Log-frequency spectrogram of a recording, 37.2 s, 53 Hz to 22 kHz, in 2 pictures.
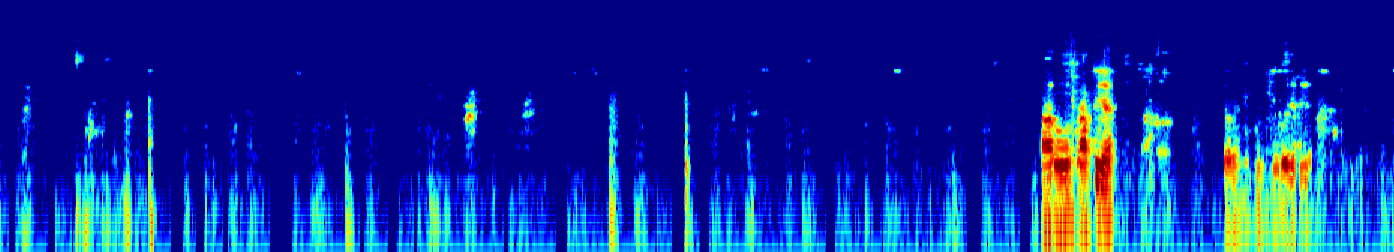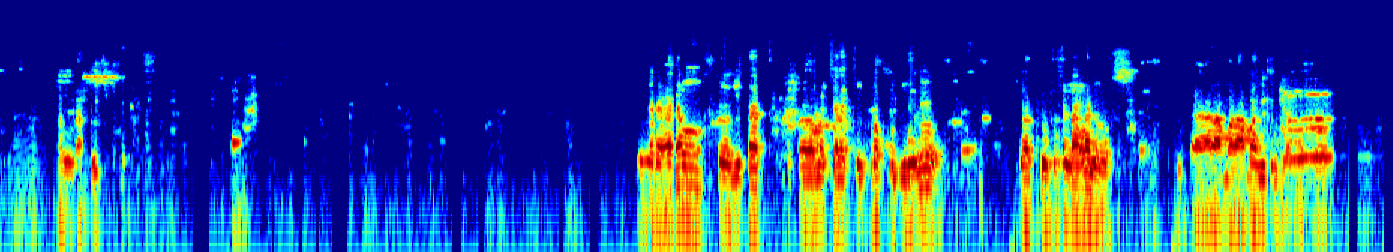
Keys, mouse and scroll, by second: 5.6 click, 15.2 click, 20.0 click, 24.8 click, 34.5 click.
